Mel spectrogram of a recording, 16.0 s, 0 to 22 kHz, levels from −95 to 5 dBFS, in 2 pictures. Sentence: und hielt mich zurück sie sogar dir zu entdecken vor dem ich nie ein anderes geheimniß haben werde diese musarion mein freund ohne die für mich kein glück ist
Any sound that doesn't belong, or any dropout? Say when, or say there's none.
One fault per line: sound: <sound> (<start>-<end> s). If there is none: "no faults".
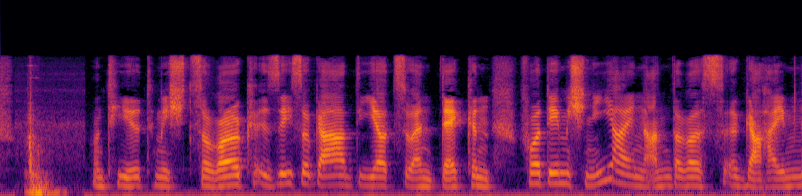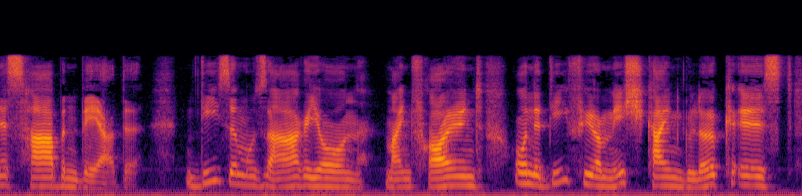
sound: thud (0.2-0.7 s)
